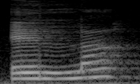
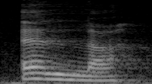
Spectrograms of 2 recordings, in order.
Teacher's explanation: the word ELLA has a closed E to start it · Shown in: first take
